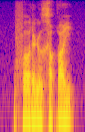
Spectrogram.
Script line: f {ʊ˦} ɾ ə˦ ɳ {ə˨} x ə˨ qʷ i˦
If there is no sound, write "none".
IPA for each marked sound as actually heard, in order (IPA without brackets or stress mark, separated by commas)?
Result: ɔ˦, ʊ˨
